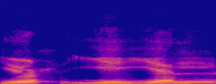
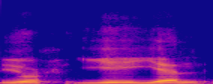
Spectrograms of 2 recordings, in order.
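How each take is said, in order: The two takes are said the same way.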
